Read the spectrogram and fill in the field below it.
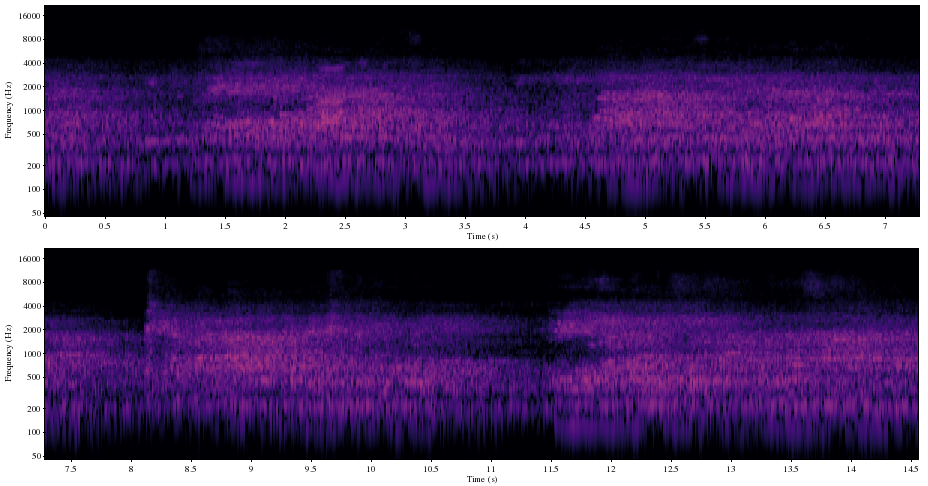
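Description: A woman sings through a loudspeaker in a large echoing hall.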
